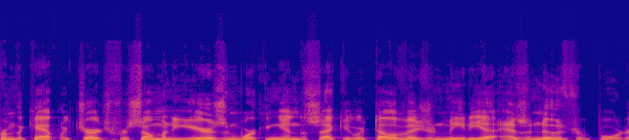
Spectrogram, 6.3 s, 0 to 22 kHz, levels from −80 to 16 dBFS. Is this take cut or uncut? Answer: uncut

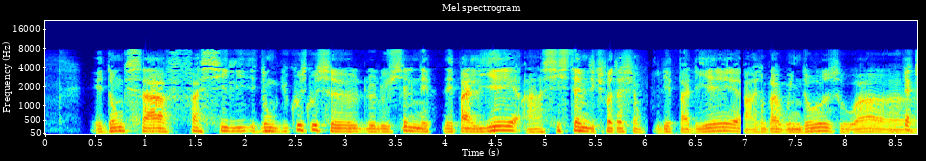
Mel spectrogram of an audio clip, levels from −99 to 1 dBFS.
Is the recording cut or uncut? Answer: cut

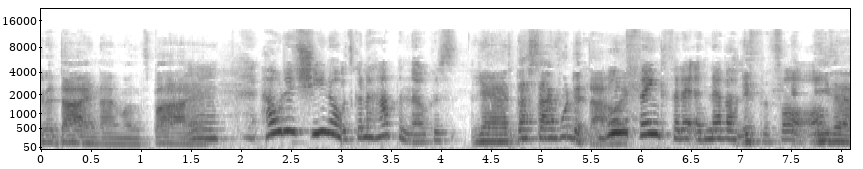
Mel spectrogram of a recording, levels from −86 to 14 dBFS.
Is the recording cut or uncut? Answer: cut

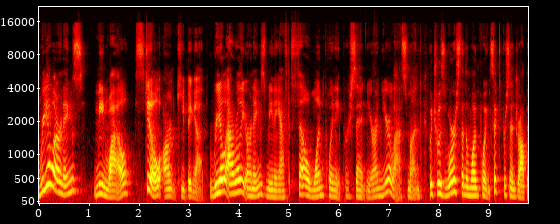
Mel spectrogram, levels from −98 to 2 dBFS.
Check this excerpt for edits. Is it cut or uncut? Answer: cut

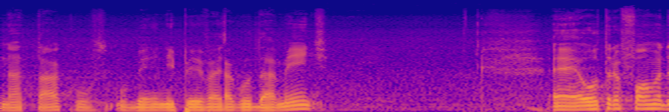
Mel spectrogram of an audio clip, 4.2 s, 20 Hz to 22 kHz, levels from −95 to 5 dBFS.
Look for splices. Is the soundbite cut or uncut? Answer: cut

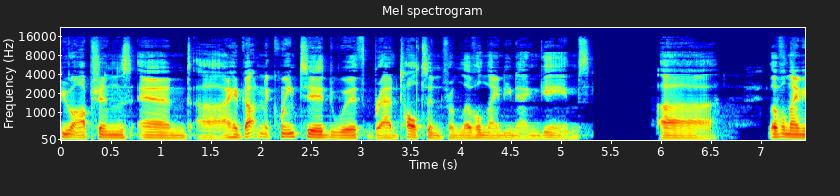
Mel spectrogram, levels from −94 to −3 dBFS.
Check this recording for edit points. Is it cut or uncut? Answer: uncut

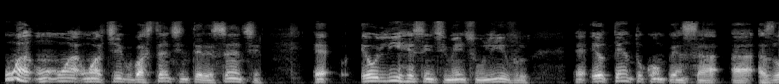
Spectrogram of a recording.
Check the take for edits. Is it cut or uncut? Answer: uncut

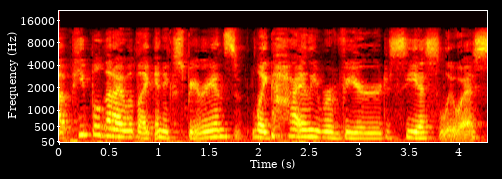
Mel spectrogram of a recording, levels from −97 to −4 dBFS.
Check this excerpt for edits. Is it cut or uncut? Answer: cut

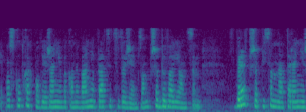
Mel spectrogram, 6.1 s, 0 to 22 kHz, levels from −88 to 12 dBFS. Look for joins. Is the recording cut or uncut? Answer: uncut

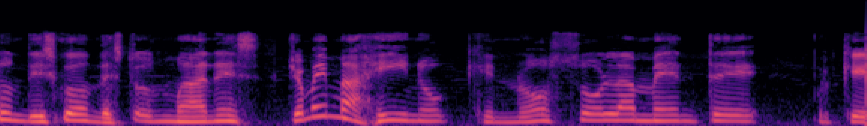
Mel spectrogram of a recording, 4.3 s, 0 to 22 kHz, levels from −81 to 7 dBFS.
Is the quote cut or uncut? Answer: cut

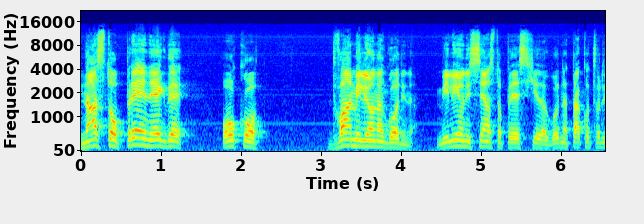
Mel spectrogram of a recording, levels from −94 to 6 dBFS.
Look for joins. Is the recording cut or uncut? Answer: uncut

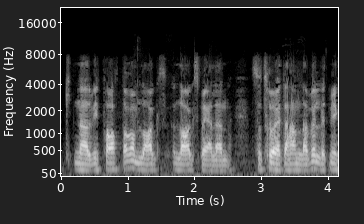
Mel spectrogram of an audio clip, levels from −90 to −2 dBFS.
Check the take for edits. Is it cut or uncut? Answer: uncut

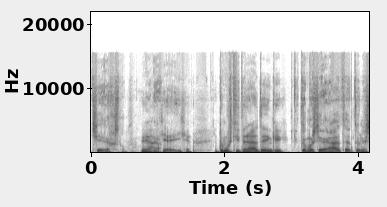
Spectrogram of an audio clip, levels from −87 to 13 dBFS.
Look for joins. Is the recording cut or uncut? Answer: uncut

